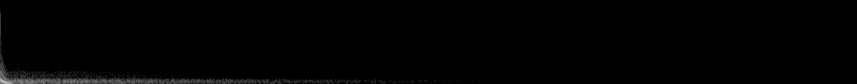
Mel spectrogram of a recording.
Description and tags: Decent crisp reverbed club kick 4 of 11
